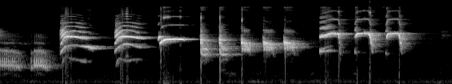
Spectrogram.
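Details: Asian pied starling song played to draw other starlings into singing: low nasal notes, then repeated falling whistled slurs and rough chattering phrases, closing with three bright, ringing notes.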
